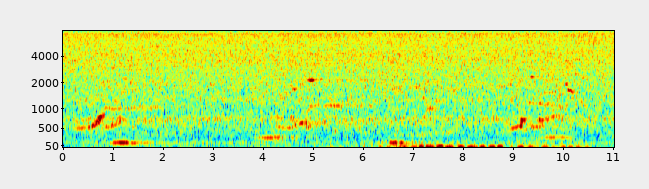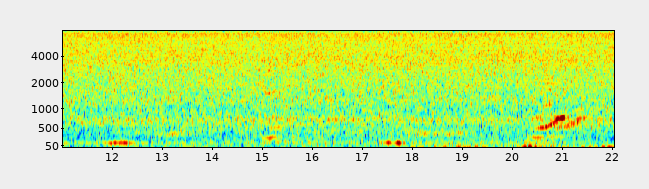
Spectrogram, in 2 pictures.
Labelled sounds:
1.8	2.1	humpback whale, 0.96 to 1.1 kHz
4.9	5.2	humpback whale, 2.0 to 2.2 kHz

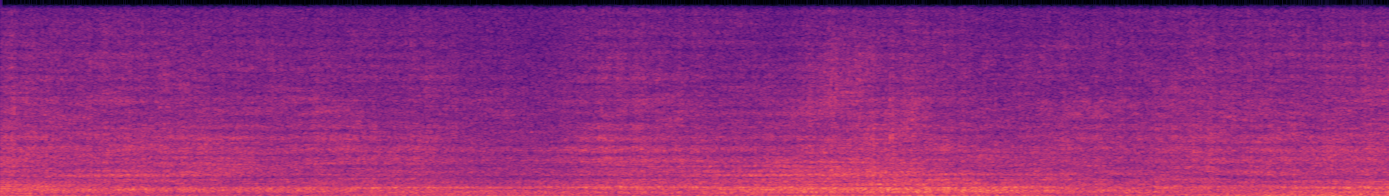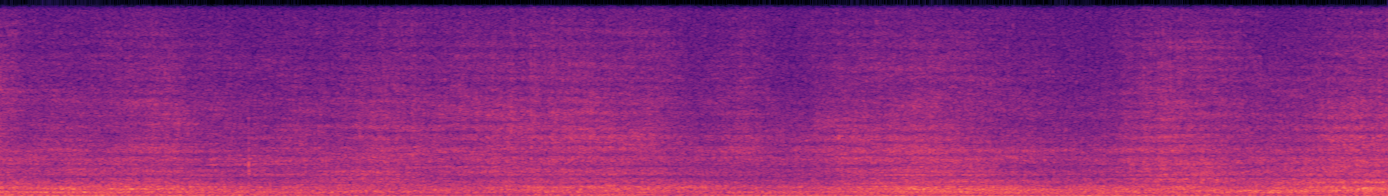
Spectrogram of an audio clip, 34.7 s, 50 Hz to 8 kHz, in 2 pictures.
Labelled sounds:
1.0	1.4	vessel noise, 3.8 to 4.2 kHz
3.0	3.2	vessel noise, 5.1 to 5.3 kHz
12.1	12.4	vessel noise, 1.5 to 1.8 kHz
15.2	15.4	vessel noise, 1.4 to 1.6 kHz

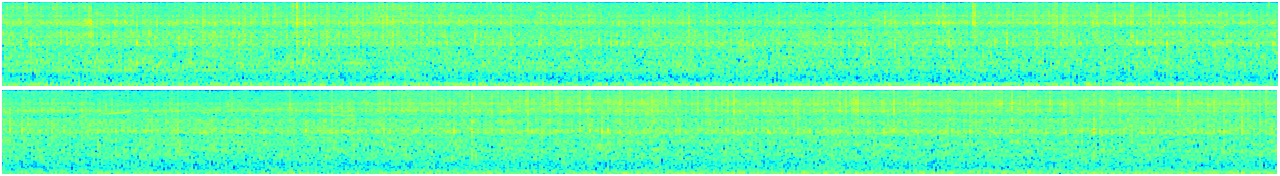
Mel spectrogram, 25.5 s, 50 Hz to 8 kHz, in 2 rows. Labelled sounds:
13.7	14.1	Pacific white-sided dolphin, 3.3 to 3.7 kHz
16.0	16.3	Pacific white-sided dolphin, 3.0 to 3.2 kHz

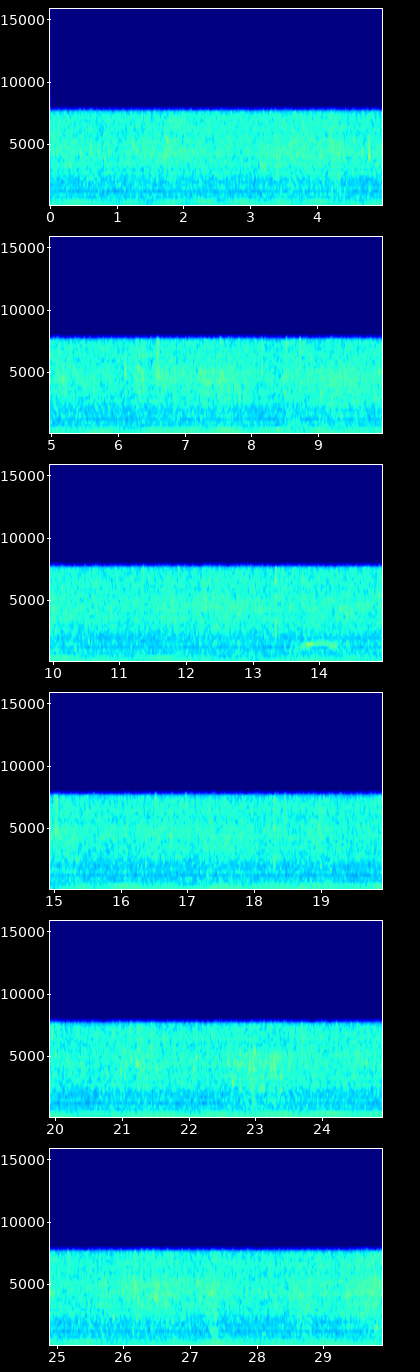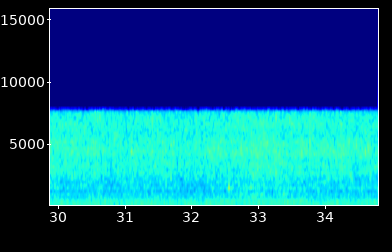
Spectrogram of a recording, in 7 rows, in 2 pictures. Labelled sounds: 13.7	14.2	humpback whale, 1.2 to 1.8 kHz

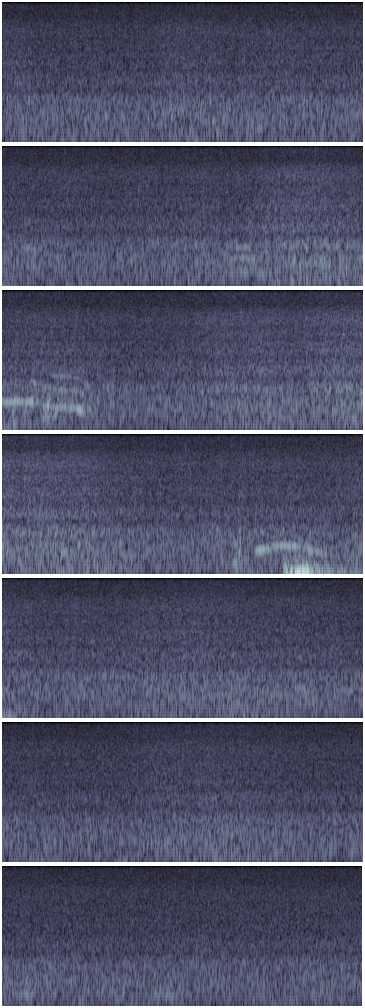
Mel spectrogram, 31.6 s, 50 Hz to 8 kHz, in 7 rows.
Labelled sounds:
9.6	10.0	humpback whale, 1.1 to 1.3 kHz

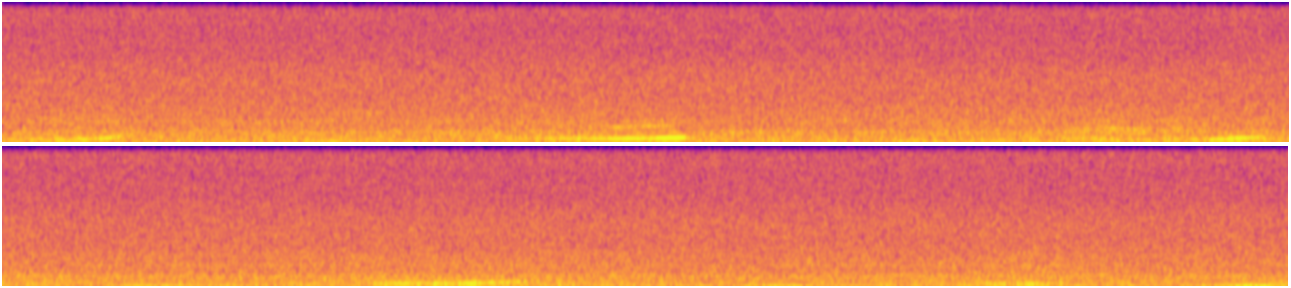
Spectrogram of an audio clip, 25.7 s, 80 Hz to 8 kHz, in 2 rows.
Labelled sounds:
6.0	6.4	humpback whale, 0.90 to 1.1 kHz

